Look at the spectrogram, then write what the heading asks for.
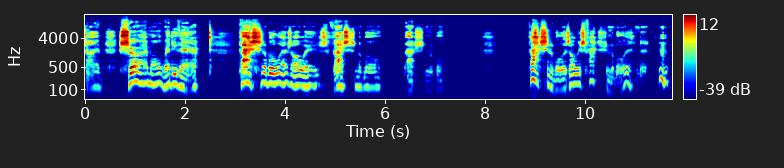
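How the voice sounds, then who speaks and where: Man playing a husky, world-weary old drag queen. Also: mid-range voice, exaggerated voice. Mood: playful, vain. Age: older. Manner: camp, musing, tag questions and endearments. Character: aging world-weary drag queen, wry and theatrical, drinking at bar. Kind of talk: theatrical monologue.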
